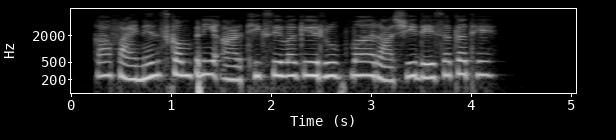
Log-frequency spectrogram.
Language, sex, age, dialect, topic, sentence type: Chhattisgarhi, female, 25-30, Western/Budati/Khatahi, banking, question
